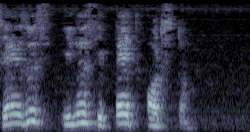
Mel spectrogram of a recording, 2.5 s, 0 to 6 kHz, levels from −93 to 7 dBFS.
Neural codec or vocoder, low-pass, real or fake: none; 5.4 kHz; real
